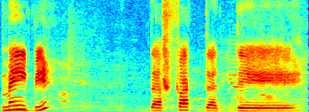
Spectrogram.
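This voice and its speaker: Young woman, Arabic-English, measured and reflective interviewee. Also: mid-range voice, a little mellow. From South Sudan. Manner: thoughtful, unhurried, with pauses and fillers. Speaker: street interviewee. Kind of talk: casual interview answers.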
